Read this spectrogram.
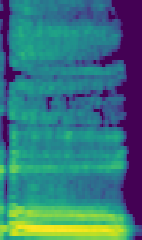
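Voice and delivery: very low loud far groaning oh; trademark oh. Acted. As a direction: drop into a deep booming oh. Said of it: "my trademark noise".

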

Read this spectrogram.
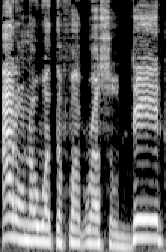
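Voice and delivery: normal talking voice

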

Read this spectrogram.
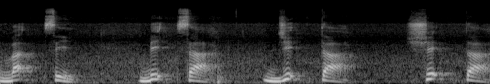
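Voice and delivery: বাসি, বিসা, জিতা, শিতা each split by an abrupt catch after the first syllable; pushed hamza break. Shown as a demonstration. Teacher reviews the hamza rule, abrupt break inside বাসি, বিসা, জিতা, শিতা. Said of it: "বরং ধাক্কা দিয়ে".

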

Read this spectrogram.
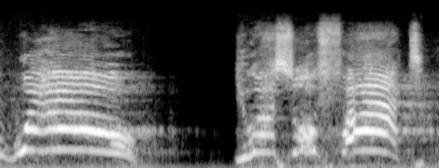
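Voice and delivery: high, loud shocked exclamation; astonished shout. Retold or imitated. Preacher retelling his shock at a big person in America, loud and high. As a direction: blurt it out in loud amazement.

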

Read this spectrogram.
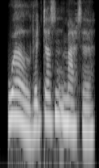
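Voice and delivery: ordinary delivery

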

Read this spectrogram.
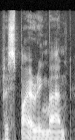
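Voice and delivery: ordinary delivery

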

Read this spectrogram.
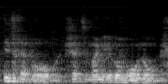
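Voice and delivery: ordinary talk

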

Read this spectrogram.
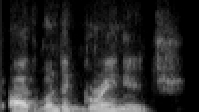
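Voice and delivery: normal talking voice

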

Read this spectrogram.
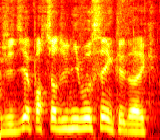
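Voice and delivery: normal talking voice

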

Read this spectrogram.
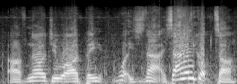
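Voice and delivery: ordinary delivery

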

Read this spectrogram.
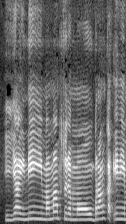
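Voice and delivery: ordinary talk

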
